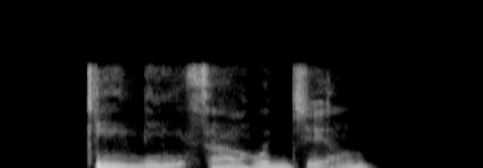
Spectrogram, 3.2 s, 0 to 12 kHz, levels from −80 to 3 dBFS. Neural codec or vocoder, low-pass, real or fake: codec, 16 kHz, 2 kbps, FreqCodec, larger model; 7.2 kHz; fake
